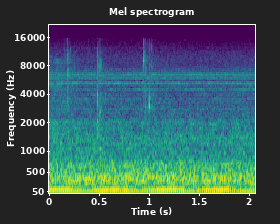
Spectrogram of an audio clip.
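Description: A few faint soft clicks of drinking and swallowing from a glass over a low steady hum.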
